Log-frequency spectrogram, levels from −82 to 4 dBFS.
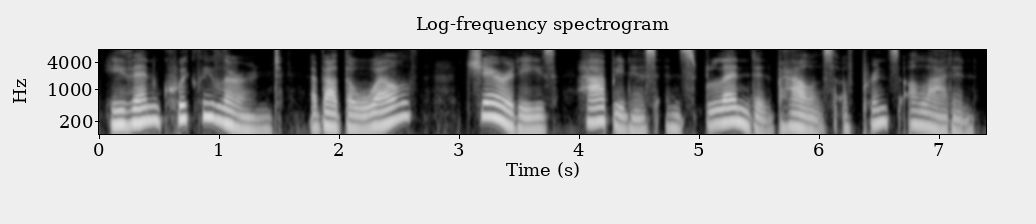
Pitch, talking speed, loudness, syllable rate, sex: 165 Hz, 120 wpm, -18 LUFS, 4.2 syllables/s, female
